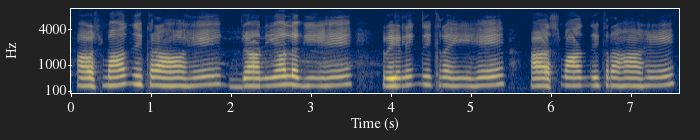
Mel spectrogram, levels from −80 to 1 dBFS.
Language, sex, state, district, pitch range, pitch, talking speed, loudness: Hindi, female, Madhya Pradesh, Bhopal, 235-260 Hz, 240 Hz, 120 wpm, -18 LUFS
